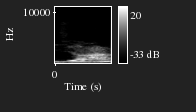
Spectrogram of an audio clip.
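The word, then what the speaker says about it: czar: पे साउंड क्या निकलेगी जार निकलेगा अब ये सी साइलेंट हो जाएगा और जड ए आर क्या निकलेगा जार निकलेगा ऐसे ही ये सी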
